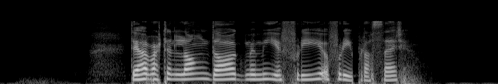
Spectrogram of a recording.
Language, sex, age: Norwegian, female, 33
